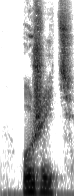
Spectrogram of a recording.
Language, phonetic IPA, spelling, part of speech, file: Belarusian, [uˈʐɨt͡sʲ], ужыць, verb, Be-ужыць.ogg
- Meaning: to use, to utilise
